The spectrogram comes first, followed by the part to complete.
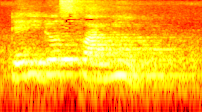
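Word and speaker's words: Pteridospermae: এরপরে চলে যাও টেরিডোস্পার্মি, টেরিডো, PTERIDO, পিটা সাইলেন্ট, PTERIDO, টেরিডোস্পার্মি, SPERMY, টেরিডোস্পার্মি।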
